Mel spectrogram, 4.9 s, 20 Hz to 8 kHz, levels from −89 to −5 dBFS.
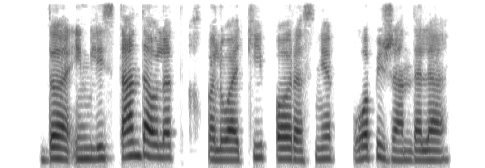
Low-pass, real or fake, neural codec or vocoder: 7.2 kHz; fake; codec, 24 kHz, 0.9 kbps, WavTokenizer, medium speech release version 2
